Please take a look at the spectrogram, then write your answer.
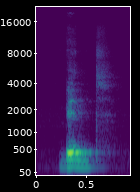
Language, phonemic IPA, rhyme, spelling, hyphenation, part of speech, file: Dutch, /bɪnt/, -ɪnt, bint, bint, noun, Nl-bint.ogg
- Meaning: 1. heavy wooden beam, especially as part of a roof 2. several beams, forming the structure of a building or a roof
